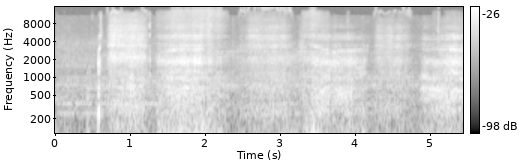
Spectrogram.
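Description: Slow, audible ujjayi throat breathing with lips sealed, a steady oceanic hiss drawn in and out through a constricted throat, continuous with gentle swells between breaths and no talking.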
